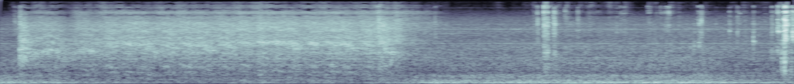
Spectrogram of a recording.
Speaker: Just for giggles, I know it won't start, but I just want to hear it crank.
